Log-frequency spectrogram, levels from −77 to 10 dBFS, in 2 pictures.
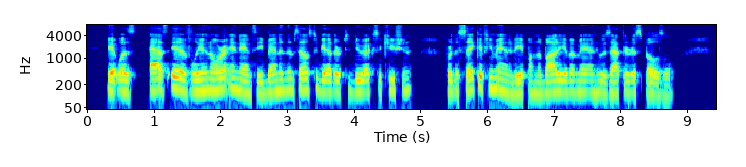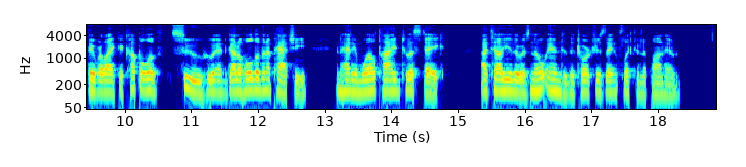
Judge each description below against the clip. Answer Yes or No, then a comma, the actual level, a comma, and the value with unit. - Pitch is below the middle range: Yes, low, 130 Hz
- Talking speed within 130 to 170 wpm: No, fast, 205 wpm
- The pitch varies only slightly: Yes, narrow, 2.1 semitones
